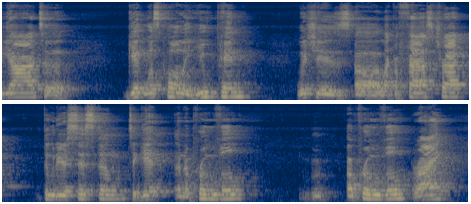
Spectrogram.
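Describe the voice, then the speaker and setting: Speech comes at a very slow pace with fairly even intonation and audible room echo. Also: man. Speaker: firearms channel host. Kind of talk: casual vlog talk to camera.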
